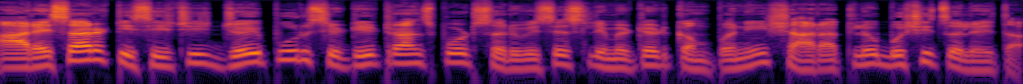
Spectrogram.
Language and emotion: Goan Konkani, neutral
